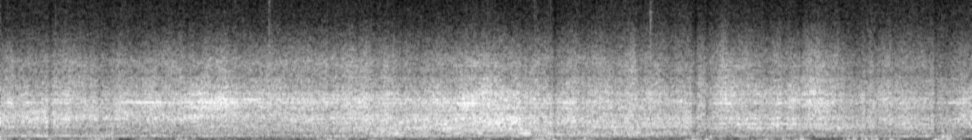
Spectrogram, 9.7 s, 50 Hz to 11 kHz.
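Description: Airbus A330-243 MRT's twin Rolls-Royce Trent 700 turbofans running steadily as the jet turns on the runway to line up: a continuous jet whine and rush over an uneven low rumble.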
